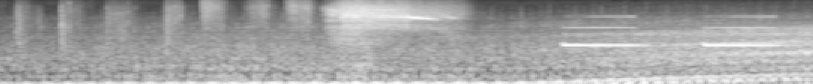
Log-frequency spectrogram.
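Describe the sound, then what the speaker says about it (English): A truck in a farming video game starts up with an air brake hiss, then steady reversing beeps repeat over a low engine drone. "let's start up our truck"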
